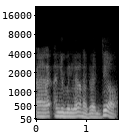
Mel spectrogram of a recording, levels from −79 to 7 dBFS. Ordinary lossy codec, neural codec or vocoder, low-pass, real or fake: MP3, 32 kbps; codec, 16 kHz, 1 kbps, FreqCodec, smaller model; 7.2 kHz; fake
